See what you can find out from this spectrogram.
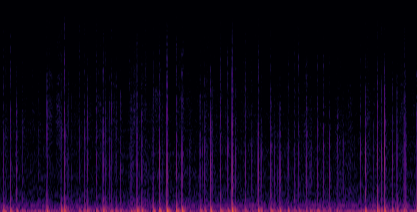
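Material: Cardboard.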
